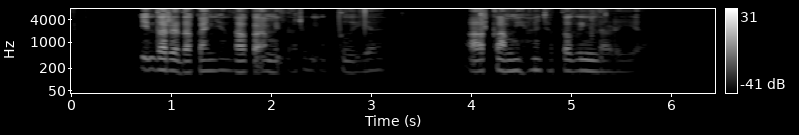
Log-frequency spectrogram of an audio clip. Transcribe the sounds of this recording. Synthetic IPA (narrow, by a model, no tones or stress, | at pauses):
mit̪̚ˀd̪aɾɛd̪akaɲd͡ʒɛ̃d̪aka̰ʔmit̪̚ˀd̪aɾɛɲut̪uja | aɾkamiɦɔ̃t͡ʃɔt̪ɔɡɯɲd̪aɽɛjaʔa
